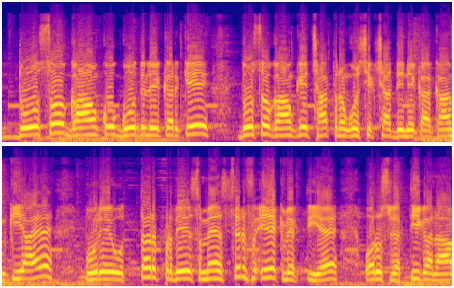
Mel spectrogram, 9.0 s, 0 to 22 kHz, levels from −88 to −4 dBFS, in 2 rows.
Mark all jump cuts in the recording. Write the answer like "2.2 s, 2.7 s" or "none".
none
